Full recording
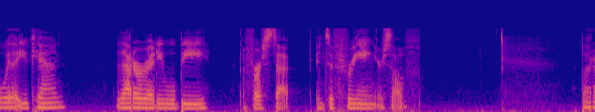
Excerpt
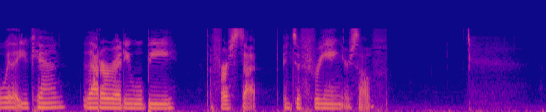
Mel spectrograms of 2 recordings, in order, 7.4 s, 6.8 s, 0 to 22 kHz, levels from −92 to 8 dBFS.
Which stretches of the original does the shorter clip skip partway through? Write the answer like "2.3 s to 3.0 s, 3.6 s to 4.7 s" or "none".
0.9 s to 1.3 s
